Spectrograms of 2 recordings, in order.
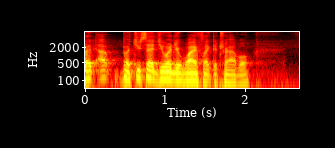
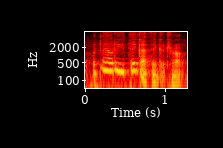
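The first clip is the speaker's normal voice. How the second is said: exasperated retort; 11 dB quieter, much faster than usual. Retold or imitated. Exasperated answer to nosy question.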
